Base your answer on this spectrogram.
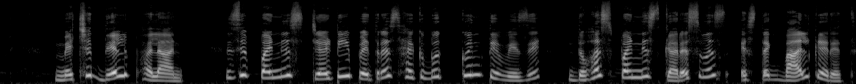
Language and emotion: Kashmiri, happy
